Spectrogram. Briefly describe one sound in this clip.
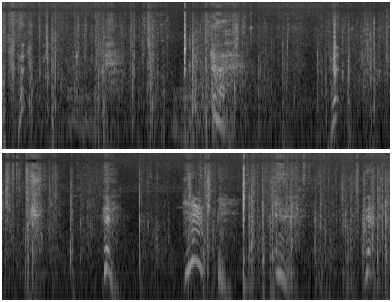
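Hands and feet scrape while climbing rock.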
